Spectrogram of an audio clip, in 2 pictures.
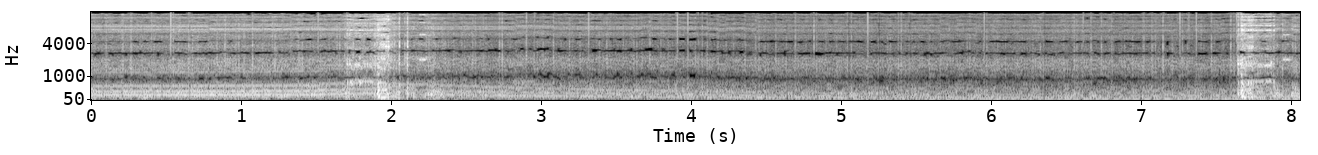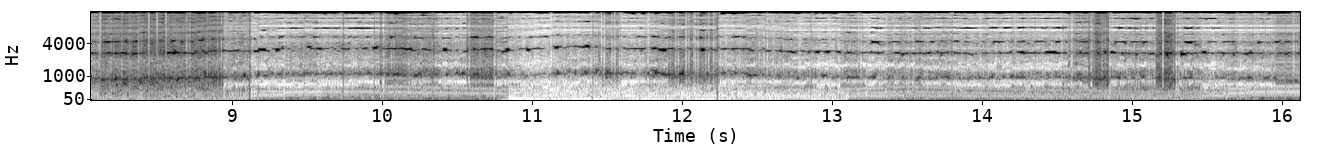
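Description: A video game car engine drones and whines, shifting in pitch as the car speeds along.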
